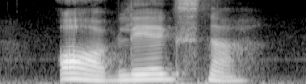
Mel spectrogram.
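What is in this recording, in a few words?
Swedish vocabulary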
